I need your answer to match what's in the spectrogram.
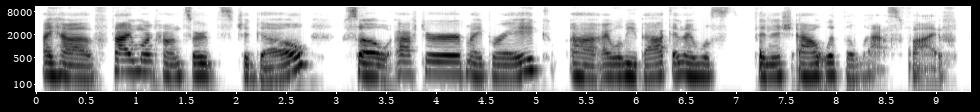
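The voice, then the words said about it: Strained, worn-out voice. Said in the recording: “I'm like kind of struggling to get through it right now ... my voice is a little shot”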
